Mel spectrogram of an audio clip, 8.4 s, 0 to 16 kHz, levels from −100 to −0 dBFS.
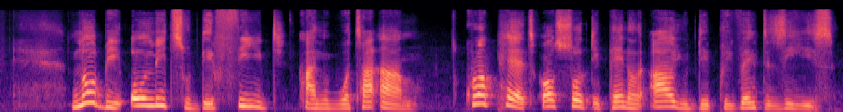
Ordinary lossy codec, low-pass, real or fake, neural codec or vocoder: none; 10.8 kHz; fake; codec, 24 kHz, 1 kbps, SNAC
